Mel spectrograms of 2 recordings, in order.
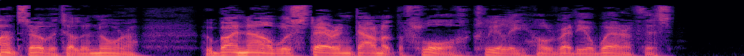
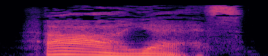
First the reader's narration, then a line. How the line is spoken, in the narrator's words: she sneered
